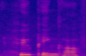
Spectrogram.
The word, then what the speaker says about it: whooping cough: oh whooping cough jeez hooping cough is how it's pronounced sorry just a bunch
